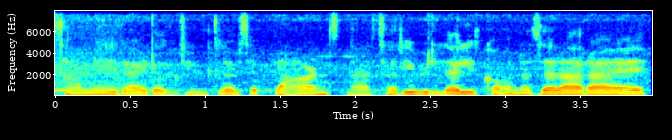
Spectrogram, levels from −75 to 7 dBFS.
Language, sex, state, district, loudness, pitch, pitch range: Hindi, female, Chhattisgarh, Raipur, -17 LUFS, 190 Hz, 185-195 Hz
